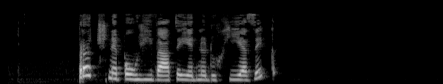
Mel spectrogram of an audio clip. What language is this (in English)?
Czech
